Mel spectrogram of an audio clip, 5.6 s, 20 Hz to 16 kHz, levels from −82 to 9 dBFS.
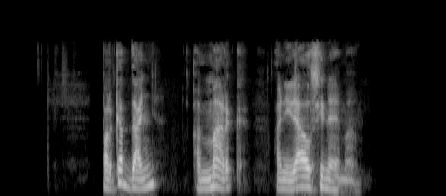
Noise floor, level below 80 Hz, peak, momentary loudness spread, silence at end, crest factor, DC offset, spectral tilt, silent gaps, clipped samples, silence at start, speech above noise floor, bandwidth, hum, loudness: -54 dBFS; -58 dBFS; -2 dBFS; 17 LU; 1.1 s; 20 dB; under 0.1%; -4.5 dB/octave; none; under 0.1%; 1.3 s; 36 dB; 8.2 kHz; none; -18 LUFS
